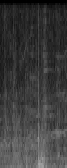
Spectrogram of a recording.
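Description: A horse whinnies in one short, strained neigh that swells to a peak midway, then trails off, with no voices.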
